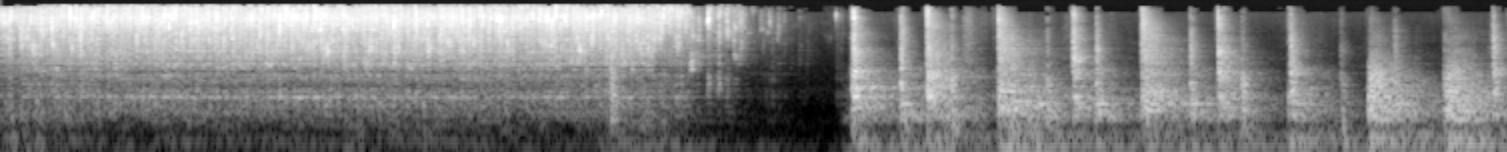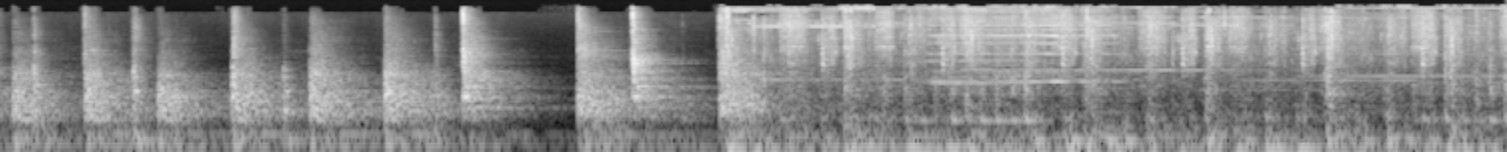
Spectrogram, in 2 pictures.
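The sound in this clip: Washing machine running, its sheet-metal body giving off many timbres over a motor hum: a steady churning wash, then a long run of rhythmic clanking thumps, a brief pause, and a denser, louder churn.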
